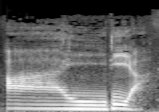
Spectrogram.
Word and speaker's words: idea: Es para el truco para aquí, fíjate, no se dice idea, sino airía. Airía, la D como una R suave española, airía, ay, como que me quemo, airía.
